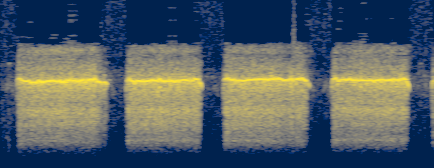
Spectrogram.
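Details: Roosting call of the edible-nest swiftlet, klepek-klepek variety, meant to attract swiftlets: loud, flat, buzzy rasps with a high whistle line, four bursts of nearly a second each with short breaks.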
